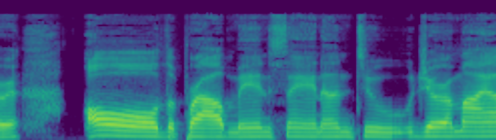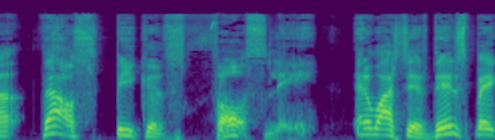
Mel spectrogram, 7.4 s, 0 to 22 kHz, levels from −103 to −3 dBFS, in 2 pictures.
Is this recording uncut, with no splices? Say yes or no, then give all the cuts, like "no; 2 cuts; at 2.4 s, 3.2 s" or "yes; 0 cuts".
no; 1 cut; at 6.3 s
